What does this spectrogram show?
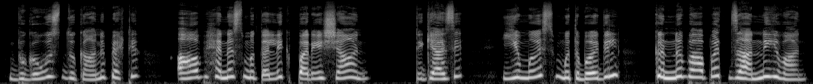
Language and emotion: Kashmiri, fearful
